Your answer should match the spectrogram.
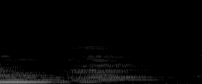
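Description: Symphony orchestra playing sustained bowed-string chords. A loud held low note at the start fades about half a second in, followed by a softer swell that dies away near the end.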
